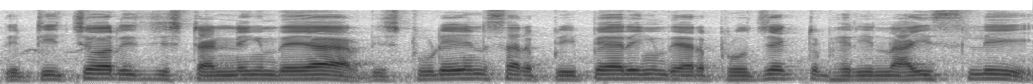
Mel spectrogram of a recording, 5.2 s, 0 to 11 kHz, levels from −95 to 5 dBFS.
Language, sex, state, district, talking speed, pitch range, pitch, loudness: English, male, Odisha, Malkangiri, 150 wpm, 120-140 Hz, 125 Hz, -19 LUFS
